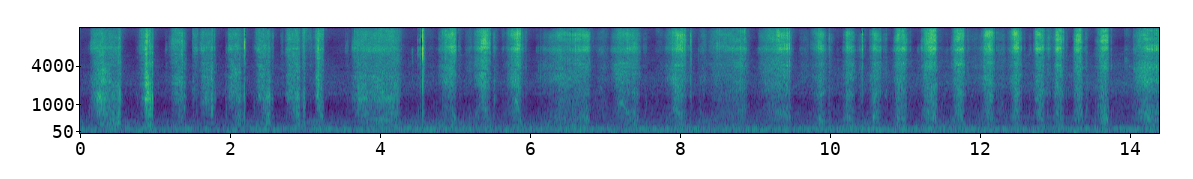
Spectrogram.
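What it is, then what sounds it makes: Fabric-covered car sun visor. Fingertips and nails scratch and rub back and forth across a grey textile-covered car sun visor, a flat padded panel bearing a yellow airbag warning label. Rapid, dry, bright scratching strokes repeat over a steady low hum that continues throughout at an even level.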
